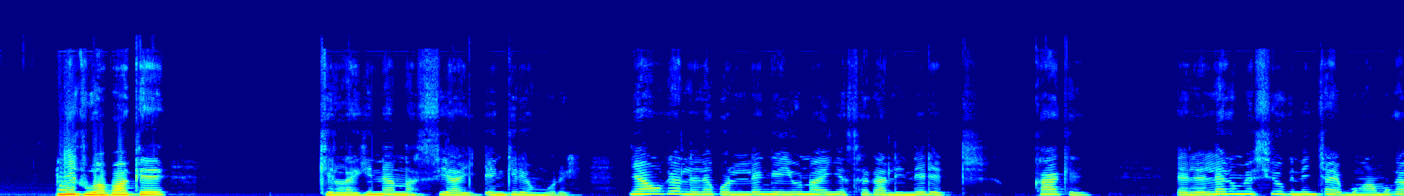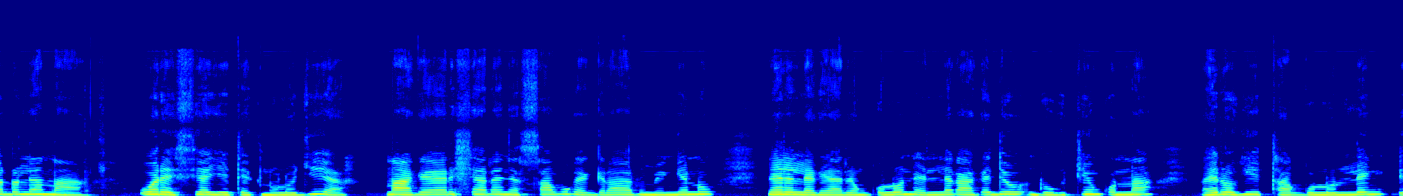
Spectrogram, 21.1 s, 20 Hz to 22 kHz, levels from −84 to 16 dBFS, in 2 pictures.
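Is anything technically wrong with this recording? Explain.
Yes. From 0.44 to 0.72 s there is microphone overload. Peaks run about 6 dB past the converter's limit, and roughly a fifth of that stretch is flattened. The likely cause is an input volume set too high. Unlike a distant or noisy microphone, this adds a harsh, crackling edge only on the loudest peaks.

Microphone volume stepped down occurs at 0.46 s (about 3 dB), 1.47 s (about 6 dB), 2.79 s (about 2 dB) and 3.81 s (about 2 dB). These are likely the call software lowering the device's input gain in response to a too-loud or clipping input. Each is an instant, lasting drop in level, with no fade like a person moving away.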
